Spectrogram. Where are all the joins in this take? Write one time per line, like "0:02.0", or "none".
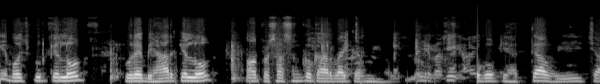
0:04.8

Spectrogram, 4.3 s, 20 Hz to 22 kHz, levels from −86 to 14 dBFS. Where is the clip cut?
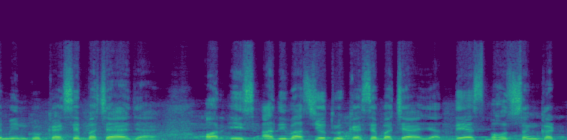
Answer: none

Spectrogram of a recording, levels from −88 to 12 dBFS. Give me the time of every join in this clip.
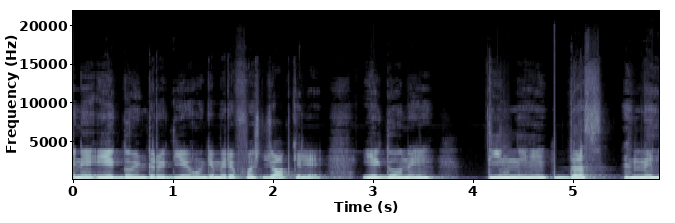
0:04.8

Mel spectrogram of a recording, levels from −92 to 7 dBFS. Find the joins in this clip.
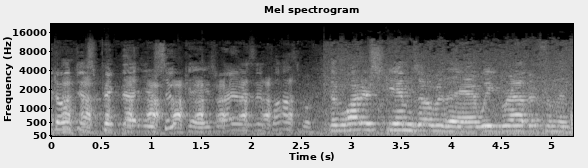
none

